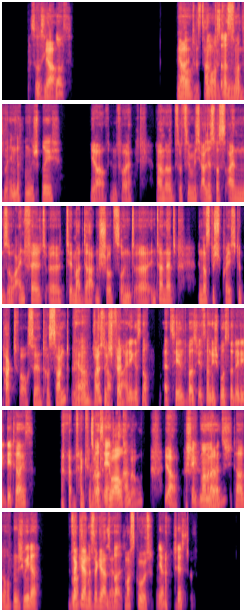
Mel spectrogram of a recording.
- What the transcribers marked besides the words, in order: laugh; joyful: "Danke, danke. Du auch, ne?"; laugh
- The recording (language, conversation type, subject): German, unstructured, Wie wichtig ist dir Datenschutz im Internet?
